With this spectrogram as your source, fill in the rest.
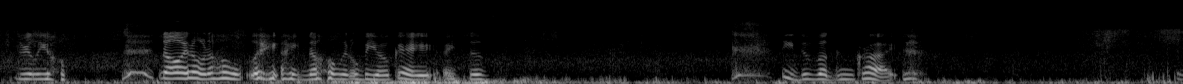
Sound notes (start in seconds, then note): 4.9 coat rustles; 5.3 wind gusts; 6.8 sobs calm; 9.0 calms breath; 9.1 coast rustles; 10.2 snow crunches underfoot; 10.2 wind gusts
